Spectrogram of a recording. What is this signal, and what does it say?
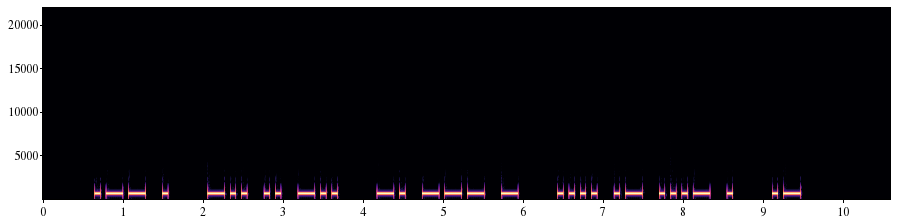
Morse code, heard as a keyed tone, about 17 wpm, 700 Hz. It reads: WE DID NOT HAVE A
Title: Sets of 5 Words Encore2 17wpm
